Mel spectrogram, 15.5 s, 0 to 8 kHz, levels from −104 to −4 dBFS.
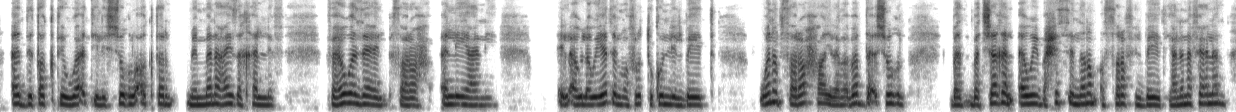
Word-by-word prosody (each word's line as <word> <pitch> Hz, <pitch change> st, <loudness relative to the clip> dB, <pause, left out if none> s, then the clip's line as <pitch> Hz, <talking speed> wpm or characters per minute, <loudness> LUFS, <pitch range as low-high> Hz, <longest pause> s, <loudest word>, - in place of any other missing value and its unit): أدّي 220 Hz, -2 st, +2 dB
طاقتي 225 Hz, 0 st, -2 dB
ووقتي 215 Hz, +3 st, +2 dB
للشغل 215 Hz, +4 st, +1 dB
أكتر 225 Hz, -3 st, -2 dB, 0.2 s
من 200 Hz, -2 st, +1 dB
ما 220 Hz, -, +2 dB
أنا 230 Hz, 0 st, +1 dB
عايزة 225 Hz, +1 st, 0 dB
أخلِّف"، 195 Hz, -2 st, -3 dB, 0.5 s
فهو 240 Hz, +4 st, +3 dB
زعل 215 Hz, -4 st, 0 dB
بصراحة، 190 Hz, -2 st, -3 dB
قال 215 Hz, 0 st, +2 dB
لي: 215 Hz, -, +3 dB
"يعني 195 Hz, -2 st, -3 dB, 0.8 s
الأولويات 210 Hz, +3 st, +2 dB
المفروض 220 Hz, 0 st, -1 dB
تكون 220 Hz, +1 st, -1 dB
للبيت"، 200 Hz, -1 st, 0 dB, 0.6 s
وأنا 255 Hz, +5 st, +2 dB
بصراحة 245 Hz, 0 st, 0 dB
لمّا 200 Hz, -3 st, -1 dB
بابدأ 225 Hz, 0 st, 0 dB
شغل 235 Hz, -3 st, 0 dB, 0.6 s
ب 200 Hz, -, -1 dB, 0.2 s
باتشغل 245 Hz, -, +2 dB
أوي، 225 Hz, +1 st, +4 dB
باحس 250 Hz, +6 st, +2 dB
إن 220 Hz, -2 st, +2 dB
أنا 235 Hz, +2 st, +2 dB
مقصرة 225 Hz, -2 st, 0 dB
في 230 Hz, -1 st, -13 dB
البيت. 195 Hz, 0 st, 0 dB
يعني 195 Hz, +2 st, 0 dB
أنا 225 Hz, +1 st, +2 dB
فعلًا 235 Hz, 0 st, -1 dB
215 Hz, 145 wpm, -22 LUFS, 200-230 Hz, 0.8 s, أوي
